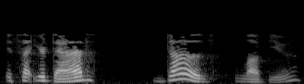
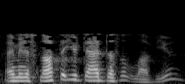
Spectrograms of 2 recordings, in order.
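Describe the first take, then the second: First: "does" leaned on, slowed right down; stress on does. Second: Said in the usual way. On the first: Shown as a demonstration. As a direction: hit the word "does" slowly and firmly. Contrast: doesn't love vs does love.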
